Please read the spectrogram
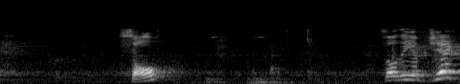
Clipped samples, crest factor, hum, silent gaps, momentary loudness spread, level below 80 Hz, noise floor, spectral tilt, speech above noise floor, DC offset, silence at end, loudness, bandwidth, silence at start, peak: under 0.1%; 24 dB; none; none; 13 LU; -68 dBFS; -59 dBFS; -4.5 dB/octave; 39 dB; under 0.1%; 0 s; -23 LUFS; 5.4 kHz; 1.25 s; -2 dBFS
